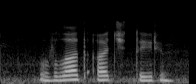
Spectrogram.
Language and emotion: Russian, neutral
